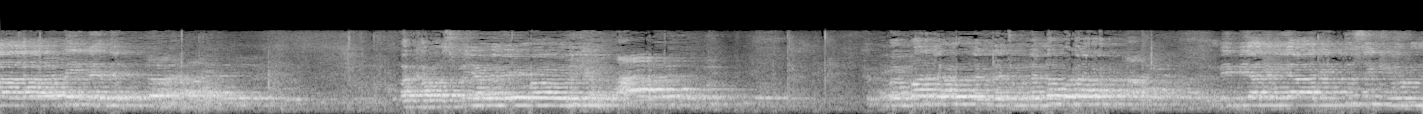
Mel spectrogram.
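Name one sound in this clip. A man sings a mournful chant loudly through a microphone, in long sustained phrases with short pauses.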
